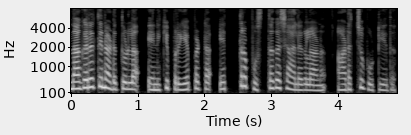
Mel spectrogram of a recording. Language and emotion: Malayalam, sad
